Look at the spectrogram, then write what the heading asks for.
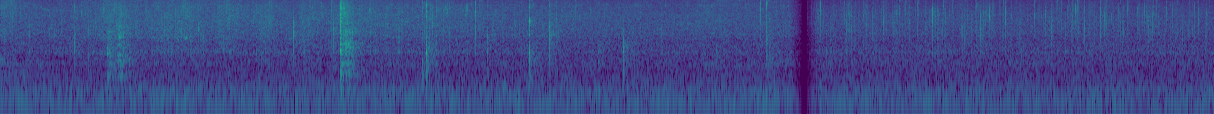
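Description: Pork, mushrooms and sweet corn sizzling as they are stir-fried in a metal wok, with a spatula scraping the pan in several sharp strokes. After a short break two-thirds of the way through, fried rice sizzles on in the wok with lighter scrapes.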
